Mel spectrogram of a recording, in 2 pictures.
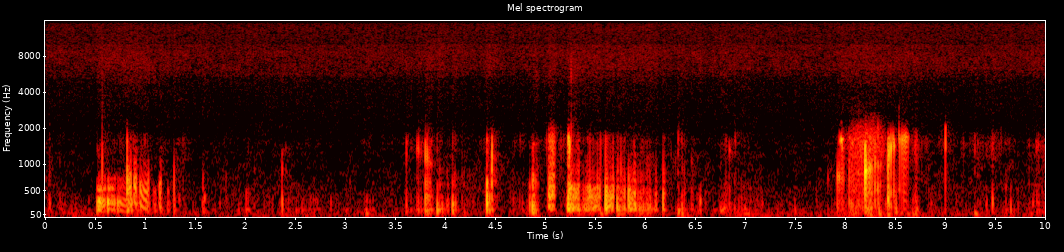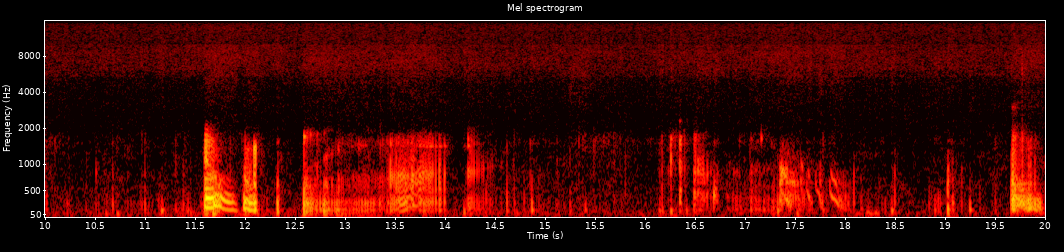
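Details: Bowel sounds (borborygmi) from a person's belly, unsure whether stomach or intestines, whole belly felt bubbly: irregular bubbling, gurgling rumbles in bursts with quiet gaps, gas and fluid moving through the gut.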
